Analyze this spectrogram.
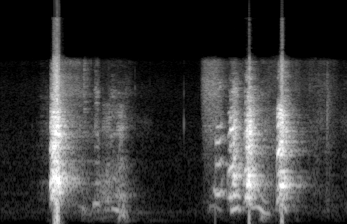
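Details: Two dogs, Chester and Laika, protesting at being told off the terrace: a sharp bark, a softer grumble, then a quick run of three vocal barks with whiny overtones, in a quiet room.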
